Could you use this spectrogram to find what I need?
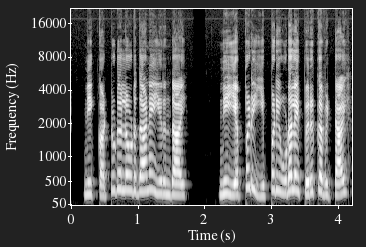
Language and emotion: Tamil, angry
